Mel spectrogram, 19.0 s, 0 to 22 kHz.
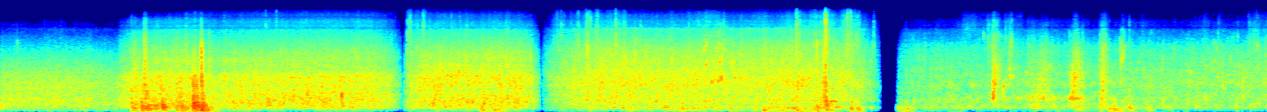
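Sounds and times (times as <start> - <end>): rushing water: 0.0 - 19.0
canoe knocks and bumps: 1.9 - 3.3, 11.4 - 13.1.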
